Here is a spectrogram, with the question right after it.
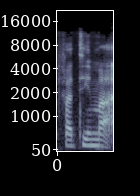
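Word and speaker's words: Fátima: I do come from Mexicans and I can only pronounce Latin words as if Fatima is, that's how they say it in Portugal. And Every now and then for my non-Hispanic friends, I'll you know, say Fatima. But I have to say that as a Portuguese woman, I do call it Fatima.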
